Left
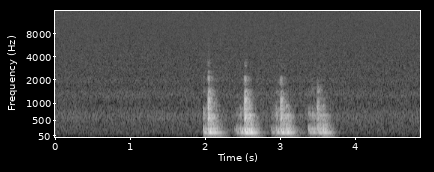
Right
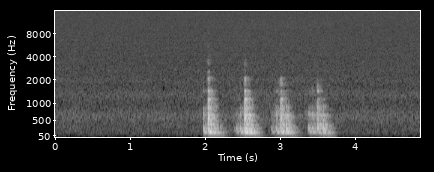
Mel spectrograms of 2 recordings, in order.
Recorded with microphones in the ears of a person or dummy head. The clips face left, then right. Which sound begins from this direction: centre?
Tapping, at 2.0 s.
